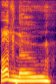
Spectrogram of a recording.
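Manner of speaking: lightly held put-on high singer voice; Walk Hard impression. Host teasing the guest, in a high put-on voice. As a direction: stay in the Walk Hard character voice. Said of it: "your impression is so, uh, walk hard".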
